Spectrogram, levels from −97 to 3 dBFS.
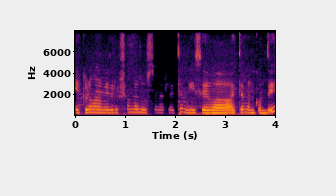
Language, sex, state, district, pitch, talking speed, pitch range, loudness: Telugu, female, Telangana, Nalgonda, 270 Hz, 135 wpm, 255-280 Hz, -26 LUFS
